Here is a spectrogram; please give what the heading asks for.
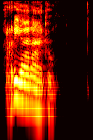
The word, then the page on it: rriganatu: calabrese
